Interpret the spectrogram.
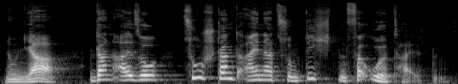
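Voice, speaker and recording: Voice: mid-range voice, a little slow, voice pushed up. A reader doing a cheeky fourteen-year-old boy. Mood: teasing. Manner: excited, running commentary.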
